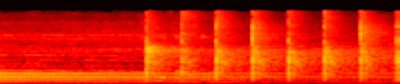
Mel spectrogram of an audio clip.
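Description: The band's closing chord on electric guitar and keyboard ringing out and slowly fading. About a second and a half in, hands start clapping in a steady rhythm, about three claps a second.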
